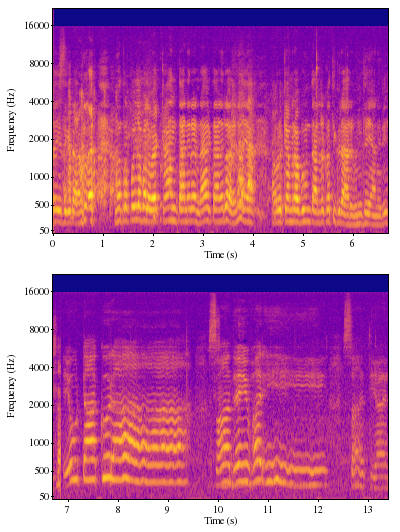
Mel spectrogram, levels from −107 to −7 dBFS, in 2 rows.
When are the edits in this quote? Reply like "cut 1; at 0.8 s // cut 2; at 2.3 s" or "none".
cut 1; at 6.9 s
